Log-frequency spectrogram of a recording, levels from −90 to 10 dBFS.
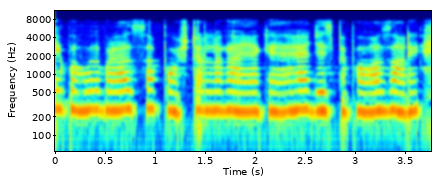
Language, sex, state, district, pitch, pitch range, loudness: Hindi, female, Haryana, Charkhi Dadri, 255 Hz, 250-265 Hz, -17 LUFS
